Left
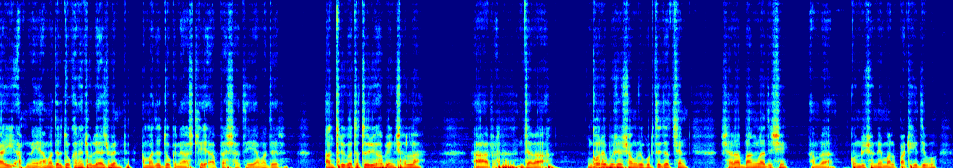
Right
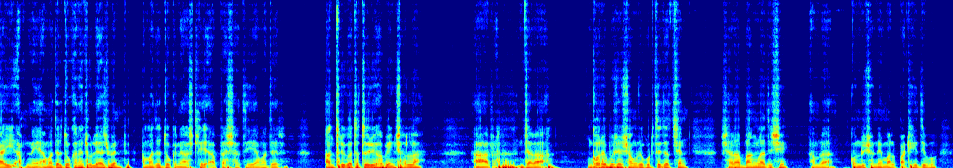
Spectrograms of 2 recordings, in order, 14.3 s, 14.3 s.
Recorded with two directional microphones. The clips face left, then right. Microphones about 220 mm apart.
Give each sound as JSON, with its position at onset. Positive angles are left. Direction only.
{"t": 0.0, "sound": "a man's voice", "side_deg": 50}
